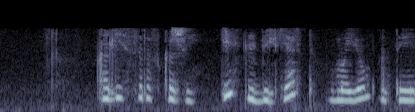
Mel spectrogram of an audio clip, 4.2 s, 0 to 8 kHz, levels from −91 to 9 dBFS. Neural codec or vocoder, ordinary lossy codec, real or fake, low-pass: vocoder, 44.1 kHz, 128 mel bands every 512 samples, BigVGAN v2; AAC, 16 kbps; fake; 7.2 kHz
